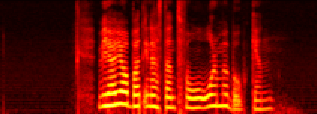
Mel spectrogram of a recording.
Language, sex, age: Swedish, female, 35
